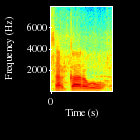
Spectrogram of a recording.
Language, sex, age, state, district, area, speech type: Kannada, male, 45-60, Karnataka, Chikkamagaluru, rural, spontaneous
